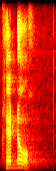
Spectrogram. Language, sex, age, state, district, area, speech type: Punjabi, male, 45-60, Punjab, Pathankot, rural, read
